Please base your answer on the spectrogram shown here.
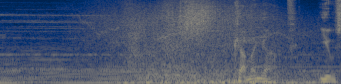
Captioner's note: graphics whooshing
